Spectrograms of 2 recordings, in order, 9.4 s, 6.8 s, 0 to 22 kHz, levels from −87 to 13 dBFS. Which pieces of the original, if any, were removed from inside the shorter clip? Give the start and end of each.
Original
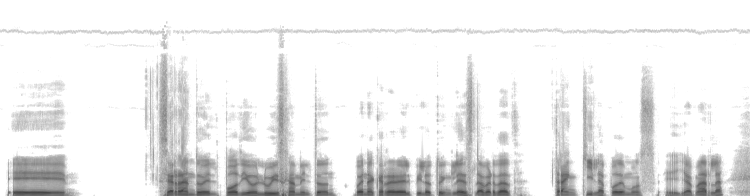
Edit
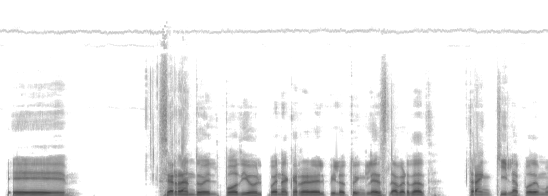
0:03.3-0:04.3

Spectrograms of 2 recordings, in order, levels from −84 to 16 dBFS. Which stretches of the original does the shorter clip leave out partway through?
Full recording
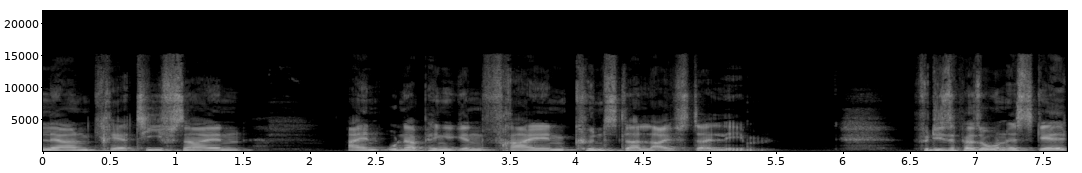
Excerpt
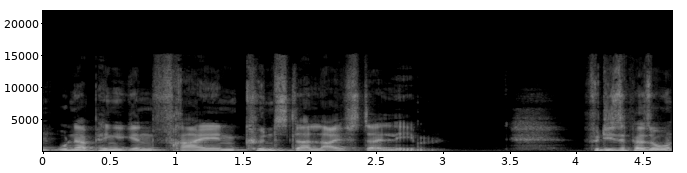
none

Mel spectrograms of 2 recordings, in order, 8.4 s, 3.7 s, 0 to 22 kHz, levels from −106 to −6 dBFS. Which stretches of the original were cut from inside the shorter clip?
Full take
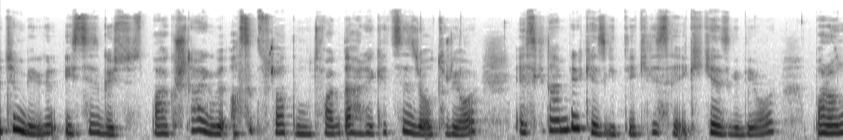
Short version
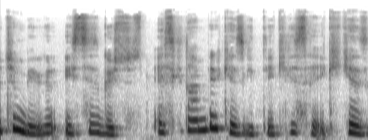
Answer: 0:01.5-0:05.1

